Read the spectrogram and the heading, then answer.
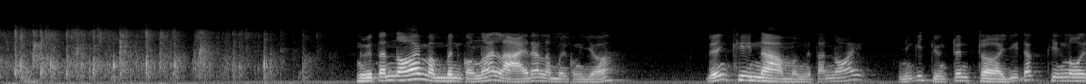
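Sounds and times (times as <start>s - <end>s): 
audience applause: 0.0s - 3.3s
speech: 3.6s - 6.2s, 7.1s - 10.8s.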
